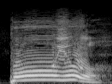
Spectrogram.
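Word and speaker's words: 復有: 부유, 그때 또 이제 복자라고 읽으면 안 되고, 뭐라고 읽어야 됩니까?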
